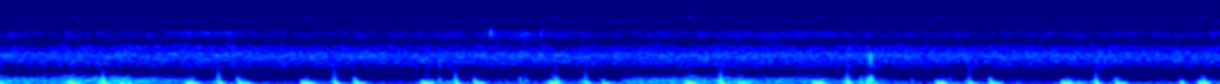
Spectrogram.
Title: Fast heartbeat 💓 #heartbeat #heartsound #heartbeating #heartbeats #cardiophile #cardiophilia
